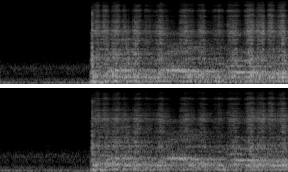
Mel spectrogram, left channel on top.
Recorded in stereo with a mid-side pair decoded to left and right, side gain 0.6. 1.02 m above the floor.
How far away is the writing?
About 1.9 m.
